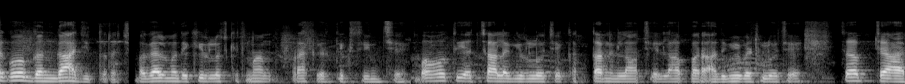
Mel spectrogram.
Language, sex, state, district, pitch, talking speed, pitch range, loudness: Angika, male, Bihar, Bhagalpur, 140 Hz, 200 wpm, 130-145 Hz, -18 LUFS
